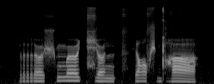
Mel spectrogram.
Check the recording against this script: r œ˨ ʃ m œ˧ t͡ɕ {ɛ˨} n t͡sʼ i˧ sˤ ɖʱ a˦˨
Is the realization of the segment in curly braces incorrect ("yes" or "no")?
yes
